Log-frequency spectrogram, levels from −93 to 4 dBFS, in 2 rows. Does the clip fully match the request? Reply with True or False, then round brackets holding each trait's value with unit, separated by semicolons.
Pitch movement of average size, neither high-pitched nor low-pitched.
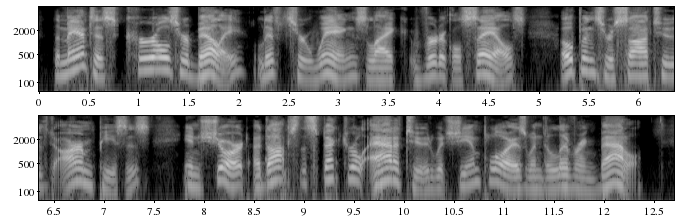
False (7.4 semitones; 150 Hz)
